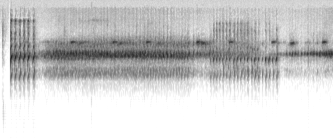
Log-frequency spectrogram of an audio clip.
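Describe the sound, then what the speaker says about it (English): Gray tree frogs in a spring pond chorus, loud continuous overlapping trills near at hand, with sharper pulsed individual calls standing out at the start and again midway. "so here's a gray tree frog"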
